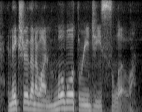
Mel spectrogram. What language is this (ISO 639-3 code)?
eng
